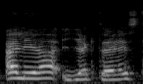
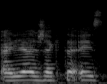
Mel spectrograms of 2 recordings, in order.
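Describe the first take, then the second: First: The second word starts with a Y sound. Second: The second word starts with a J sound. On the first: This is the Latin pronunciation. "en latin ça se prononce I E" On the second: This is the usual French pronunciation. "en français généralement quand on parle pas latin on dit"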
